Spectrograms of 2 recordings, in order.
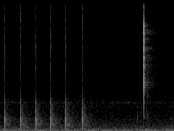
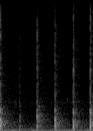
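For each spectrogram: First: Six quick, even fingertip taps on a laminated glass tablet screen, each a crisp high tick; solid, with no hollow ring. Second: Five quick, papery fingertip taps with a mid-pitched knock; the glass of a non-laminated tablet screen sounds hollow.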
